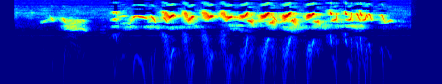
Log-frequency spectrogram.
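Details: An American goldfinch opens with one short high note, pauses, then breaks into a long rapid warble of tumbling, twittery, squeaky notes lasting about three seconds.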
